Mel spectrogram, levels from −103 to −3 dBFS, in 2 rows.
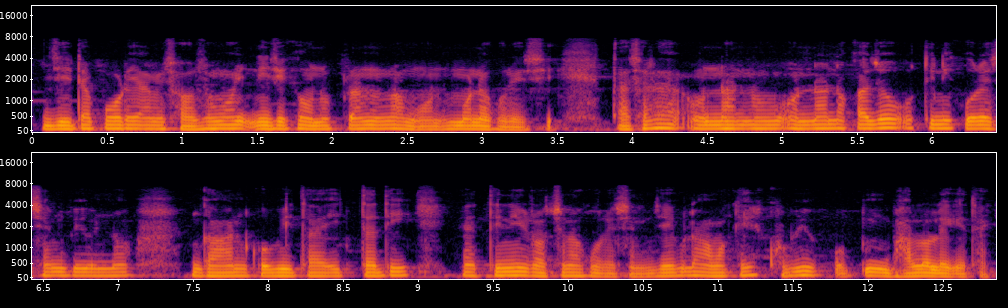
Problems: constant background noise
